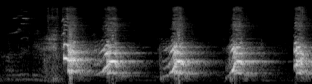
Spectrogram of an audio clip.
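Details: Pet greyhounds, two plus a foster dog, bark after discovering a squirrel at a backyard bird feeder: five sharp, ringing barks in about three seconds, loosely spaced, after faint low sounds at the start.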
